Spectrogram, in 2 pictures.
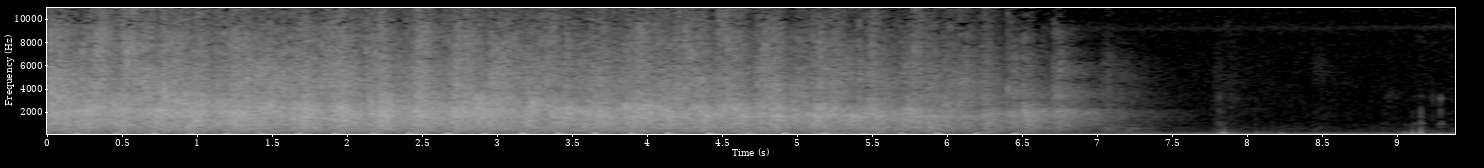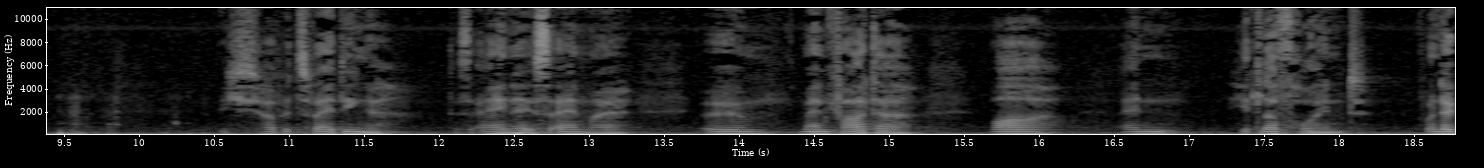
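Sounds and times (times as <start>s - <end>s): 
applause: 0.0s - 7.4s
speech: 11.2s - 18.7s.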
